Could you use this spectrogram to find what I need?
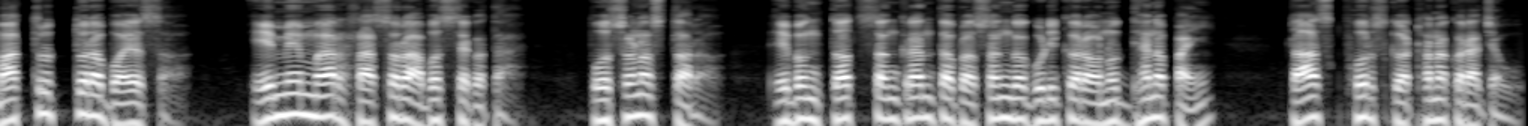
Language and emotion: Odia, neutral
